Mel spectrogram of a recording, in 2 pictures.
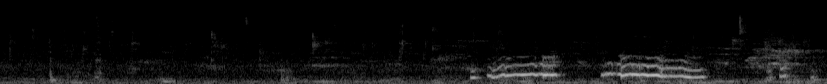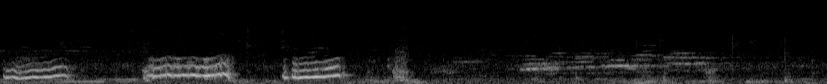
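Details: A domestic cat lets out about six drawn-out, wavering meows, each roughly a second long with a bending pitch, spaced by short pauses, over a low indoor background hum.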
